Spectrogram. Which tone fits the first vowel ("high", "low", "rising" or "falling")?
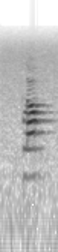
falling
